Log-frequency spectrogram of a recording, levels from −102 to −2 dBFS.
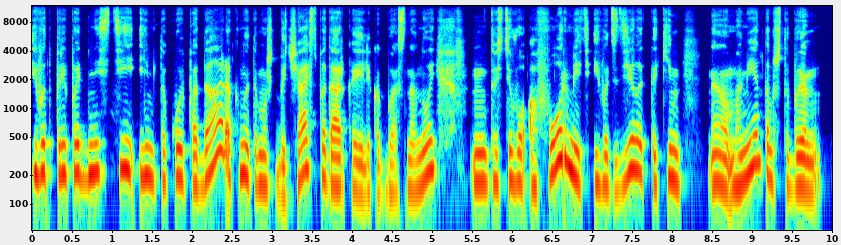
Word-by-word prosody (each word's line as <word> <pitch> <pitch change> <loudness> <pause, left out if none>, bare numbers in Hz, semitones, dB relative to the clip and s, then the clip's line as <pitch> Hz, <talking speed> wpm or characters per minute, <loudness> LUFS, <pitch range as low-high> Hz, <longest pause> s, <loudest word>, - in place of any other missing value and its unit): И 210 - +2
вот 215 +1 0
преподнести 215 +3 +1
им 195 -2 -1
такой 180 +1 -1
подарок, 190 - +1
ну, 210 - +4
и - - +1
это 160 - -8
может 160 -1 -2
быть 120 0 -6
часть 225 - -1
подарка 155 -5 0
или 130 -1 -2
как 125 0 -11
бы 135 - -7
основной, 155 - -1 0.4
м, 170 0 +2
то 170 - -6
есть 165 +1 -6
его 170 -2 0
оформить 195 - +3
и 170 - -2
вот 155 -2 -3
сделать 210 +9 +1
таким, 160 +2 -1 0.4
э, 160 - -1
моментом, 180 - +2
чтобы, 155 -3 0
175 Hz, 175 wpm, -22 LUFS, 155-210 Hz, 0.4 s, ну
